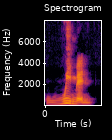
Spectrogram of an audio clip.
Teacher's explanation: Donc, comme dans man, men, le A se transforme en E entre le singulier et le pluriel, mais au pluriel, les femmes, le O dans la première syllabe va se prononcer I. Donc, on va dire women, ce qui veut dire donc les femmes.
